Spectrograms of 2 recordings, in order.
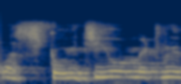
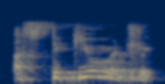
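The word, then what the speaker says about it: stoichiometry: स्टिक्योमेट्री इज STOICHOIMETRY, right. This is स्टिक्योमेट्री। इसे स्टोइचियोमेट्री नहीं पढ़ेंगे, राइट। दिस इज रेड स्टिक्योमेट्री, ठीक है।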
